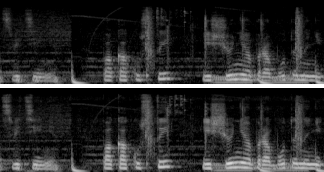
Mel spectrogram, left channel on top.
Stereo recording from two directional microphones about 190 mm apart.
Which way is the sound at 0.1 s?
35° right (ahead or behind).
